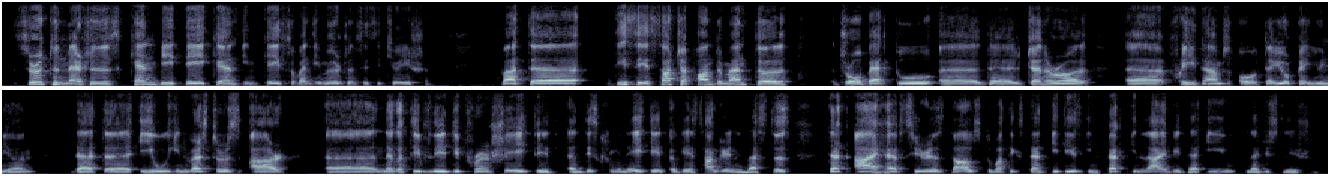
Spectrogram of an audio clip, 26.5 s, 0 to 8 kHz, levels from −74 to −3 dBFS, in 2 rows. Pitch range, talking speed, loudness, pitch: 115-145 Hz, 135 wpm, -25 LUFS, 130 Hz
